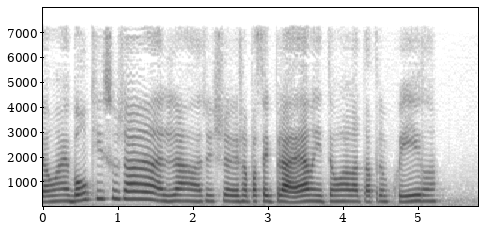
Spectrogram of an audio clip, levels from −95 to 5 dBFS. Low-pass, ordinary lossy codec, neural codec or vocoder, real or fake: 7.2 kHz; MP3, 64 kbps; codec, 24 kHz, 0.9 kbps, WavTokenizer, large speech release; fake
